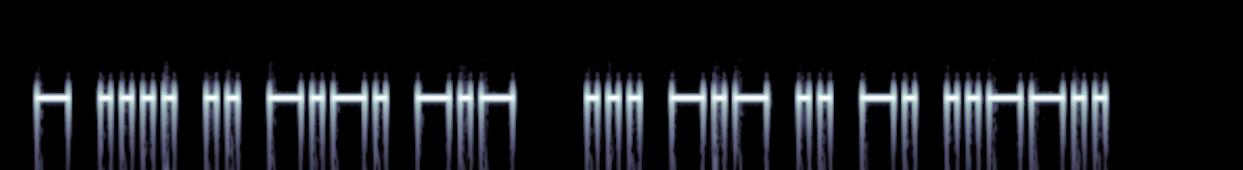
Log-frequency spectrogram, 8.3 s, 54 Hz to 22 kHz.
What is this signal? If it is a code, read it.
Morse code, heard as a keyed tone, about 17 wpm, 700 Hz. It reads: THICK SKIN?
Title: Sentences from Top 1600 Words 17wpm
